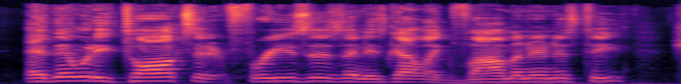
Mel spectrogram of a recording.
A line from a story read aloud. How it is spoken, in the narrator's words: she laughs, like she'll turn red in the face laughing at that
